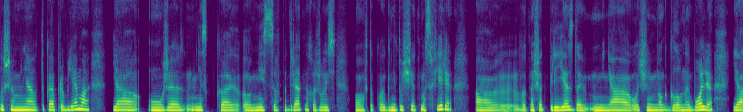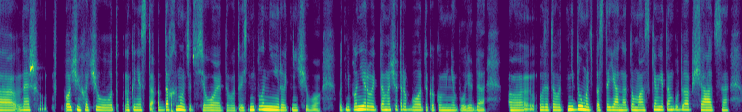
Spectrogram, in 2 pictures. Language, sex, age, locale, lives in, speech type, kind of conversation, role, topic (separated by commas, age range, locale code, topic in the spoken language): Russian, female, 20-24, ru-RU, Estonia, conversation, advice, user, Как выбрать отдых, учитывая усталость и желание перезагрузиться?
